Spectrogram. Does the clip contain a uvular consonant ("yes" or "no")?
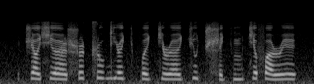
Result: no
